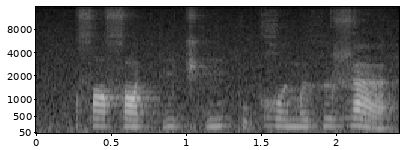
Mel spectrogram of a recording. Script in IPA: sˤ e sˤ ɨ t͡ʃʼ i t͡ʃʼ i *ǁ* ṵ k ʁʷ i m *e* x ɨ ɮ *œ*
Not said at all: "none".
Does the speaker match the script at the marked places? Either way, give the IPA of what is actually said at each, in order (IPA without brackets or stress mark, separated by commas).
k, ɘ, æ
